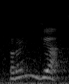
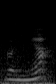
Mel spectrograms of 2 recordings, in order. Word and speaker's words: perenjak: Jadi di sini bacanya bukan manjing ya, tapi mancing. Bukan perenyak, tapi perenjak.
